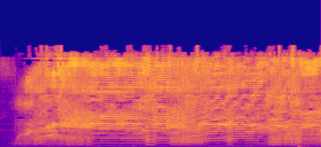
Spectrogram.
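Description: Budgett's frog giving its defensive scream when poked: a loud, long wailing cry that sounds like a cat yowling, starting just after the finger touches it and running on without a pause.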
